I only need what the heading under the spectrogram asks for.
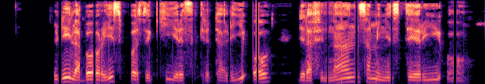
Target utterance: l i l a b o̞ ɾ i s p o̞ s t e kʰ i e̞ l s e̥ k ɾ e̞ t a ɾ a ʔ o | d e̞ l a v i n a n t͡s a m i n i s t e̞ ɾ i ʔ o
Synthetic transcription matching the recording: l i l a b o̞ ɾ i s p o̞ s t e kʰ i e̞ l s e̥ k ɾ e̞ t a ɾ i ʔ o | d e̞ l a f i n a n t͡s a m i n i s t e̞ ɾ i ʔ o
